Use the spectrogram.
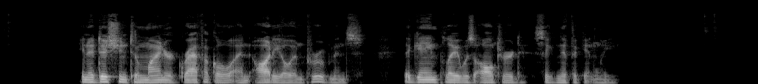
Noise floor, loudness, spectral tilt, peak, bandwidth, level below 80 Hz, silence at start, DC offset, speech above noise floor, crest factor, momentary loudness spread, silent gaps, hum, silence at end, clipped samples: -84 dBFS; -26 LUFS; -6 dB/octave; -4 dBFS; 11.5 kHz; -46 dBFS; 0.8 s; under 0.1%; 59 dB; 22 dB; 13 LU; none; none; 1.4 s; under 0.1%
